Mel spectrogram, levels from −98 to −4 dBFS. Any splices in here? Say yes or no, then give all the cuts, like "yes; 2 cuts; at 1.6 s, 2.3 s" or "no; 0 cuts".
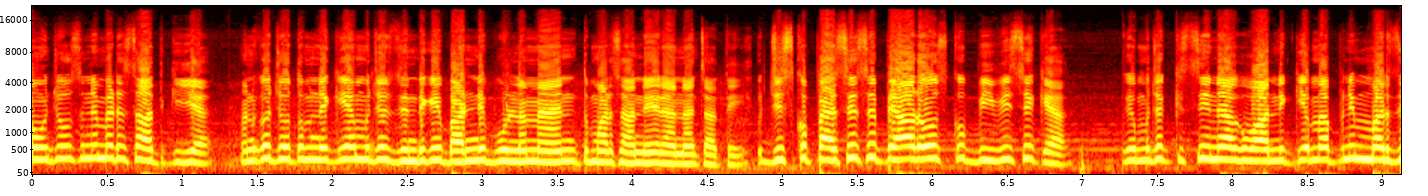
yes; 3 cuts; at 1.3 s, 4.8 s, 7.3 s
